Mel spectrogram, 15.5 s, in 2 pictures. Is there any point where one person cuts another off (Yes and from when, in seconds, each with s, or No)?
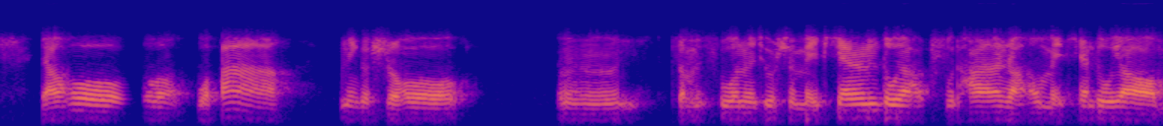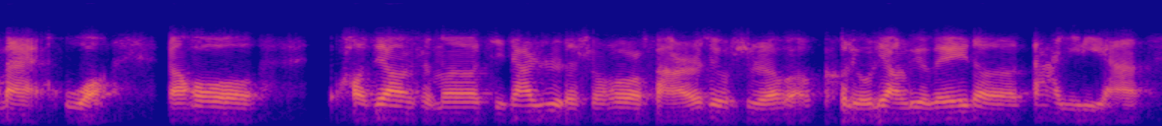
No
